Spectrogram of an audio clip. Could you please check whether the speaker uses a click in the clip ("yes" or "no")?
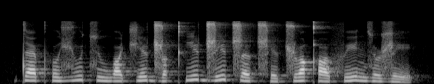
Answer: no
